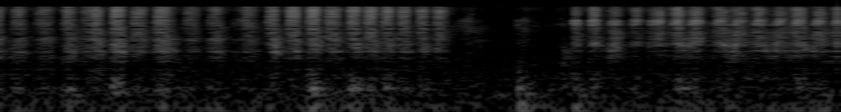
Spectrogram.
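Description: An orange colored pencil is rubbed in short strokes across a flat paper coloring book page near the edge of the moon. It makes a soft, bright, scratchy rasping in a steady rhythm, with a brief quieter pause just past the midpoint before the strokes resume.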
